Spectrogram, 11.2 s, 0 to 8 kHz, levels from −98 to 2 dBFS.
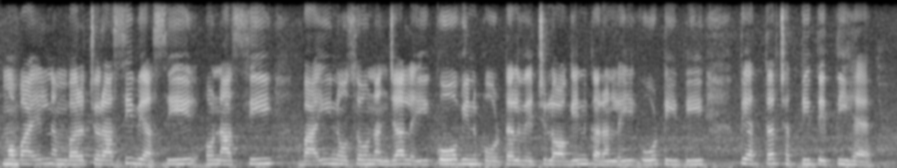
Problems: none marked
